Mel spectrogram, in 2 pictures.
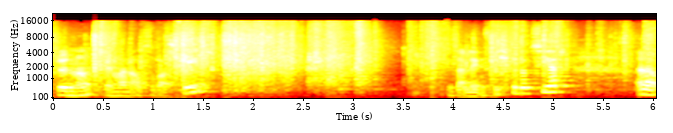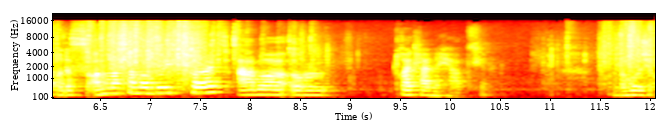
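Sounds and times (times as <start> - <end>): plastic pack crinkling: 0.0 - 9.2, 10.8 - 12.0.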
